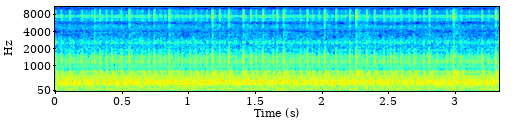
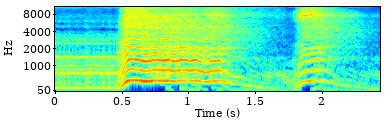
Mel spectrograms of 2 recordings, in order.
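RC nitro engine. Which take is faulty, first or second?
second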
